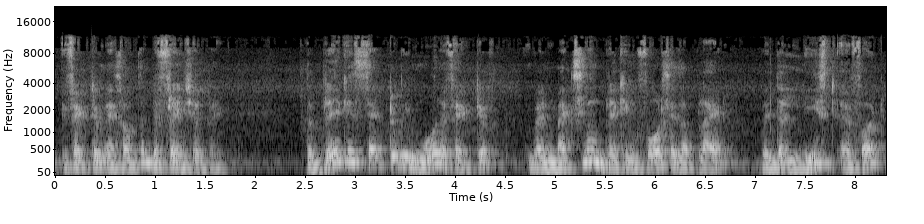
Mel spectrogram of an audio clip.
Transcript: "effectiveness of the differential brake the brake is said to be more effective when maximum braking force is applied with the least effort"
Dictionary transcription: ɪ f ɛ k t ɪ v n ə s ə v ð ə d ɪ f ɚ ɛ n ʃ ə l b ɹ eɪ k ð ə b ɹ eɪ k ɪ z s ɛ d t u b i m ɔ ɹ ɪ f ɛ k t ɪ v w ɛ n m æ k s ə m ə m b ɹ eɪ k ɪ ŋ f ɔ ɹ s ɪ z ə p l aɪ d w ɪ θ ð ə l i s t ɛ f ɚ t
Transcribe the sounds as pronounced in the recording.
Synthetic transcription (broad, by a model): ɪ f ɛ k t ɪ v n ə s ə v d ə d ɪ f ɚ ɛ n ʃ ə l b ɹ eɪ k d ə b ɹ eɪ k ɪ z s ɛ d t u b i m ɔ ɹ ɪ f ɛ k t ɪ v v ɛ n m æ k s ə m ə m b ɹ eɪ k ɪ ŋ f ɔ ɹ s ɪ z ə p l aɪ d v ɪ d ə l i s t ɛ f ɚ t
